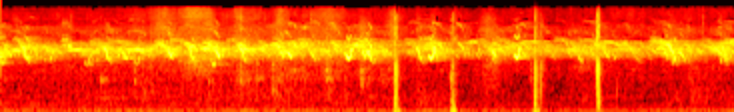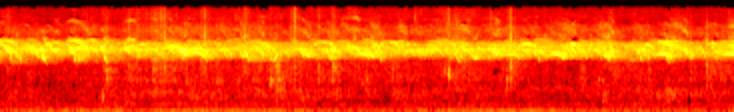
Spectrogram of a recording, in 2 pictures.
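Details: Many chicks chirping continuously in a dense, high-pitched chorus of overlapping peeps, with a few sharp clicks or knocks in the middle and a low steady hum underneath.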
